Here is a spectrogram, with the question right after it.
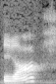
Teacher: it's called a murmur diphthong or an r controlled vowel so these blend together to make one sound or it doesn't say ah er it says or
